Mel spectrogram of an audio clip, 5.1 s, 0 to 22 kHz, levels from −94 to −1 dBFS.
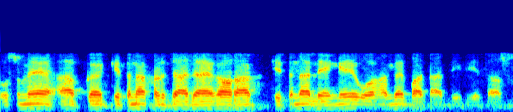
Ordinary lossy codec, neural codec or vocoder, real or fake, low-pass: Opus, 64 kbps; codec, 16 kHz, 8 kbps, FreqCodec, smaller model; fake; 3.6 kHz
